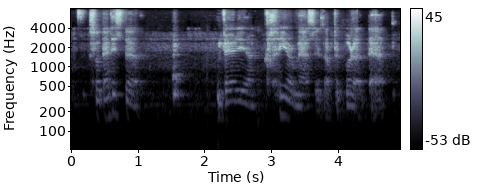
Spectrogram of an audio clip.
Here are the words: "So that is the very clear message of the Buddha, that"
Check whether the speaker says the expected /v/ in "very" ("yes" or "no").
yes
